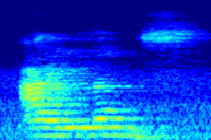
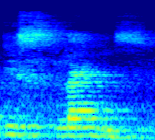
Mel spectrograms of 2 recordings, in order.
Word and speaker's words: islands: Seperti ini, islands, bukan islands, tidak. Yang S ini tidak ada bunyi.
